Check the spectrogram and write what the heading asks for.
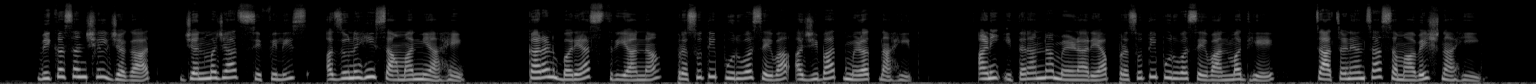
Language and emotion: Marathi, neutral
